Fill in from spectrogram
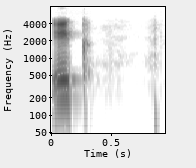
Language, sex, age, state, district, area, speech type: Nepali, male, 18-30, West Bengal, Darjeeling, rural, read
